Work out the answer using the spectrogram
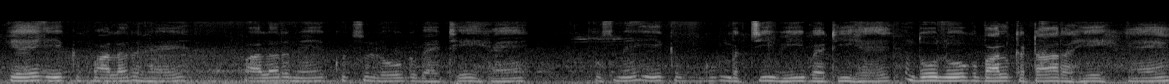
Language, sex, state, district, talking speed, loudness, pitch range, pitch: Hindi, male, Uttar Pradesh, Budaun, 115 wpm, -32 LUFS, 145-165 Hz, 155 Hz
